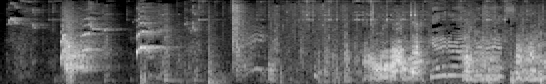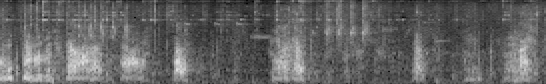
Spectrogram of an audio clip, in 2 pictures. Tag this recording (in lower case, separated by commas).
outside, rural or natural, canids, animal, speech, dog, pets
